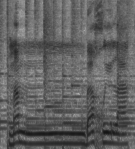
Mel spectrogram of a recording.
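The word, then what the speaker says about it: مَنْ بَخِلَ: Contohnya mambakhila, mambakhila, kan ini tulisannya man ya, ketemu ba. Jadi tuh bibir harus ditutup ya, seperti membaca mim ketika bertemu mim ya.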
